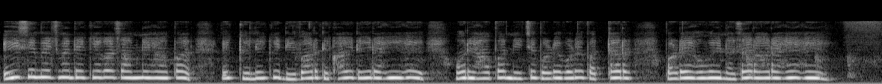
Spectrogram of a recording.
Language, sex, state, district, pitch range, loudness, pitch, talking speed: Hindi, female, Rajasthan, Jaipur, 285-305 Hz, -13 LUFS, 295 Hz, 190 wpm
